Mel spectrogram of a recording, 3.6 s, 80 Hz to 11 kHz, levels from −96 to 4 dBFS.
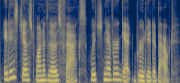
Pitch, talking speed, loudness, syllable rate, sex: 200 Hz, 200 wpm, -17 LUFS, 5.1 syllables/s, female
